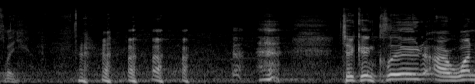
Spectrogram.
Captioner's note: chuckling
